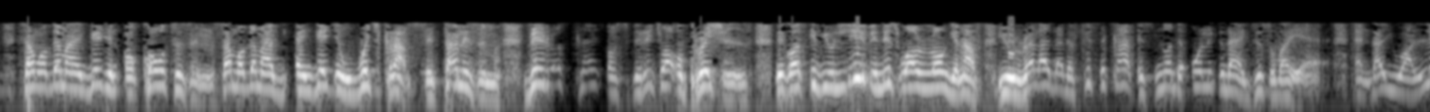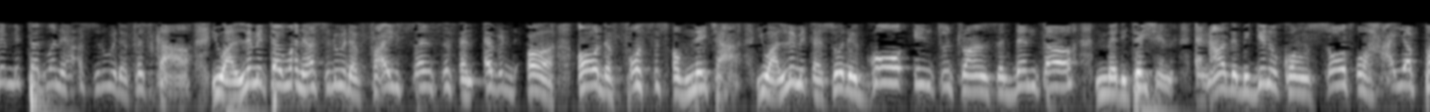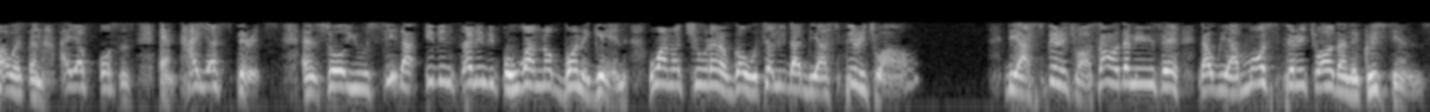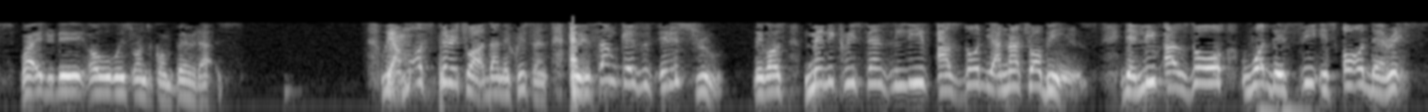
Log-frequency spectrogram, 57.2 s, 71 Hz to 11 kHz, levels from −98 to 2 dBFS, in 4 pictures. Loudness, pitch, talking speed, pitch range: -19 LUFS, 235 Hz, 195 wpm, 200-270 Hz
